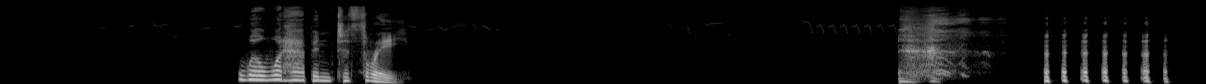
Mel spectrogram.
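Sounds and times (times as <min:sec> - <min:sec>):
faint birdsong: 0:00.0 - 0:02.7, 0:04.0 - 0:12.0.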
